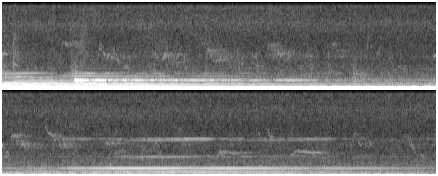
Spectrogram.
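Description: Background music score: sustained bell-like tones, with a second set entering about half a second in, ringing over a low pulsing drone and slowly fading away.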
